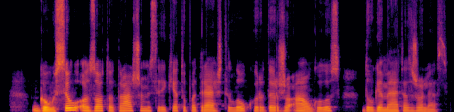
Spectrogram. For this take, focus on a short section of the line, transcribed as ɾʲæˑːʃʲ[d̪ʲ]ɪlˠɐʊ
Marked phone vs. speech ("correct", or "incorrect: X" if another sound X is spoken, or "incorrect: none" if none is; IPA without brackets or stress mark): incorrect: t̪ʲ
